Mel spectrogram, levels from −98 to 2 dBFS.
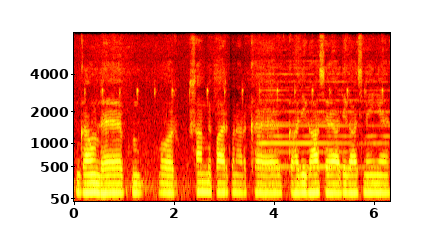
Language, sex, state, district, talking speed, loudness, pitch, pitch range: Hindi, male, Haryana, Jhajjar, 125 wpm, -18 LUFS, 120 Hz, 120-125 Hz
